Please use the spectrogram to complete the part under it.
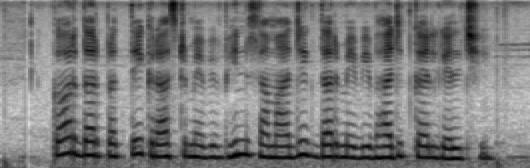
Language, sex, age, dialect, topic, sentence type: Maithili, female, 25-30, Southern/Standard, banking, statement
